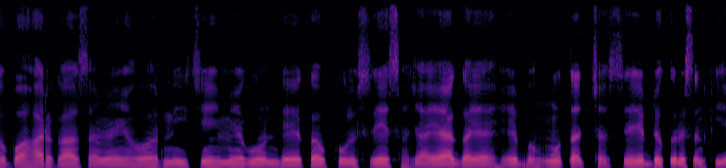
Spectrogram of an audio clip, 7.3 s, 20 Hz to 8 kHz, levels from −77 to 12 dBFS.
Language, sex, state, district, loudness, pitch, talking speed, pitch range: Hindi, male, Chhattisgarh, Sarguja, -35 LUFS, 120 Hz, 165 wpm, 120-130 Hz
